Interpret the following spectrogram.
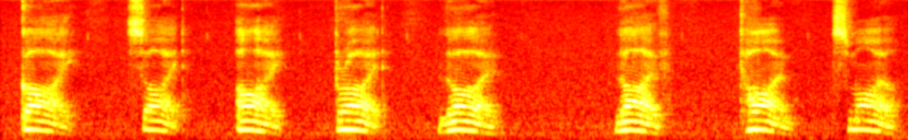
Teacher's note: The long I picks up an R before it.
